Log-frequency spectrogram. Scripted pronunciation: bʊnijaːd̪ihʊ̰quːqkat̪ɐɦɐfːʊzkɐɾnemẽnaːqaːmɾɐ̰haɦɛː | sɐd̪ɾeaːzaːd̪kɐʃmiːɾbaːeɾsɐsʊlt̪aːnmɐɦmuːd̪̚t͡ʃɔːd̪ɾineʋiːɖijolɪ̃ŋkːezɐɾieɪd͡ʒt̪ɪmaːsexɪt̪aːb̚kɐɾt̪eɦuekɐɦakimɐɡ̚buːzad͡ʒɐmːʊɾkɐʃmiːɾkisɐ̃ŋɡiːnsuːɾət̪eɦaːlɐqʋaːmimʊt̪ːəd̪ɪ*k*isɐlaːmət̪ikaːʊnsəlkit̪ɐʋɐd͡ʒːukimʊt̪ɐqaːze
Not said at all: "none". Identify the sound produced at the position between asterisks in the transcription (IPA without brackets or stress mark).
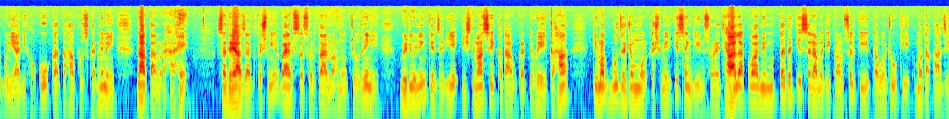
k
